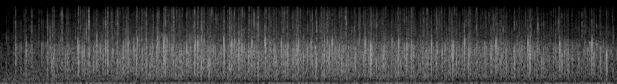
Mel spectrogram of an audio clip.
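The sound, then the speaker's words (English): A large audience claps enthusiastically, a dense, steady wash of applause that holds at full strength for several seconds before easing slightly at the end. “That's a good place to clap wildly.”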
